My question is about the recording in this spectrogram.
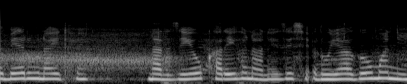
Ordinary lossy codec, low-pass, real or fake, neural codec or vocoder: none; 7.2 kHz; real; none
